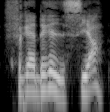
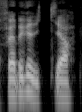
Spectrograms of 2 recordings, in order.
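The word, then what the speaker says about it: Fredericia: vi blev upplavettade direkt igår efter att vi uttalade Fredricia, som man egentligen då ska säga i Danmark, fel. Vi sa Fredrika.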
